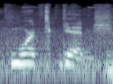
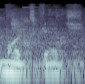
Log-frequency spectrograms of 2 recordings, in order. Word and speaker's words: mortgage: with a tee yeah it has a tee in it but you don't pronounce it you say mortgage so not more mortage not mortgage mortgage mortgage I have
